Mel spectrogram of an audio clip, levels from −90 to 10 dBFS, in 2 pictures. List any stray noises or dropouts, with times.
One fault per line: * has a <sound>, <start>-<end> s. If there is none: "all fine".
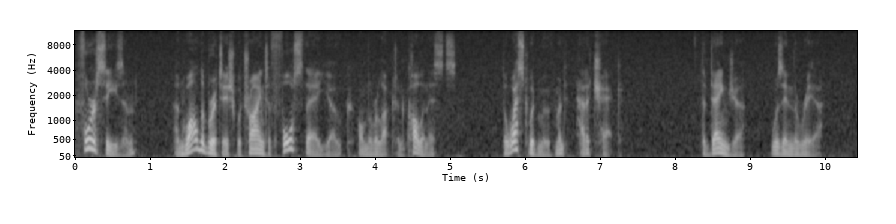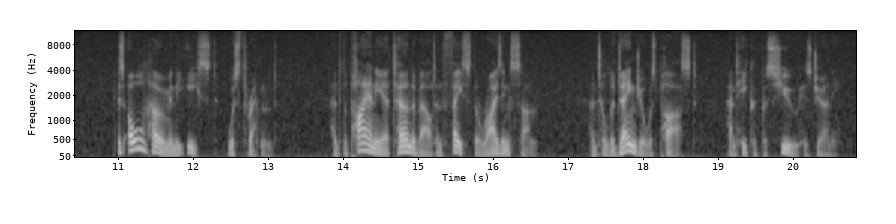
* has a dropout, 11.0-11.0 s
